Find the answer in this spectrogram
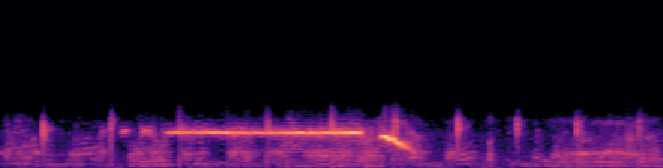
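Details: Whistled song of a common iora: a sustained high pure note lasting over a second, ending in a quick falling slur, followed by short chips and a soft warbling twitter.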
